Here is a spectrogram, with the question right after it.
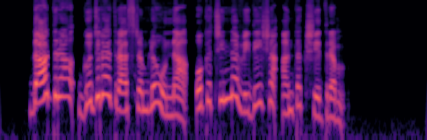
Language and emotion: Telugu, neutral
